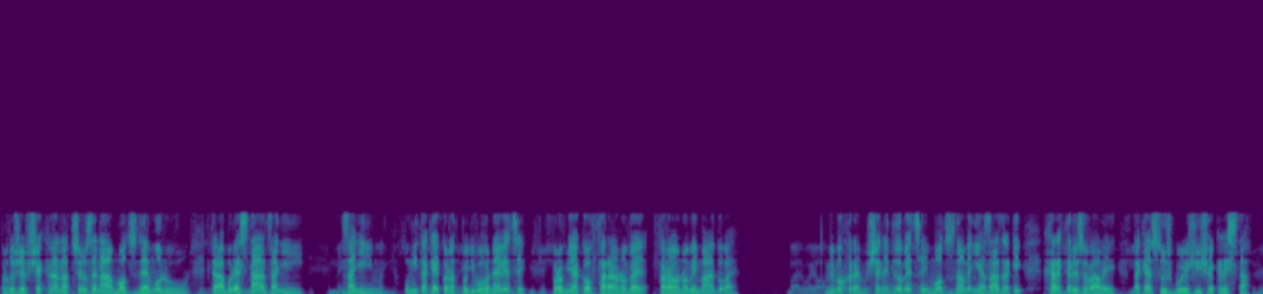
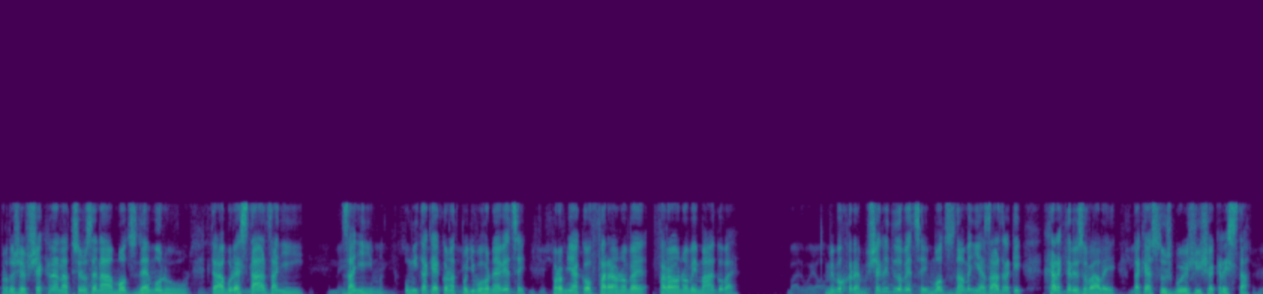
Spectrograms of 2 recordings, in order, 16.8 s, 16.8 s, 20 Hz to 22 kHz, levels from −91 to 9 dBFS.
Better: second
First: garbled, watery; badly; nothing above 6 kHz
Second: garbled, watery; slightly; nothing above 6.5 kHz

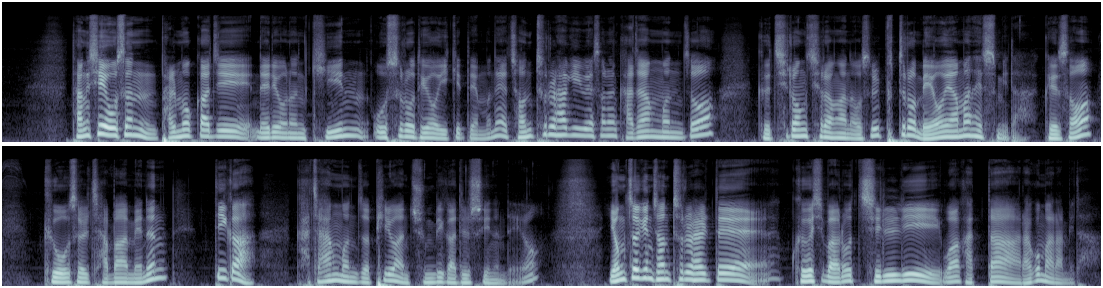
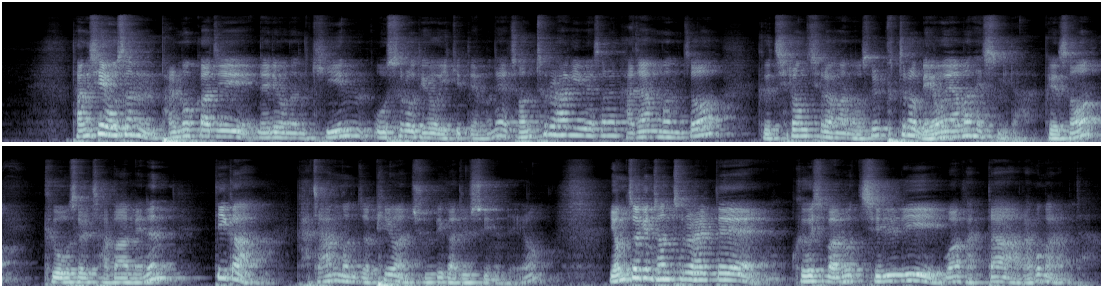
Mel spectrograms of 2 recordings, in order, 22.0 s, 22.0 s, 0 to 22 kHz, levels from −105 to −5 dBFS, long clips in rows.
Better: first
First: none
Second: room echo; noticeable; dies away in 0.6 s // off-mic speech; somewhat distant

